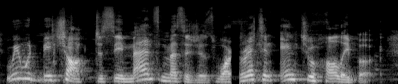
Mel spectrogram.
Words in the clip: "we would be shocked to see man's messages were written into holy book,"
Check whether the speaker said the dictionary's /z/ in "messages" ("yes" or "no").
yes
